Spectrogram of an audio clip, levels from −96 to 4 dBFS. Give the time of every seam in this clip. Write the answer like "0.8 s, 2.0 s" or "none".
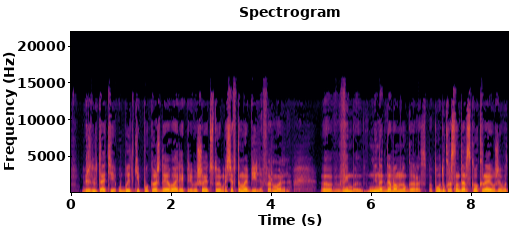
none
